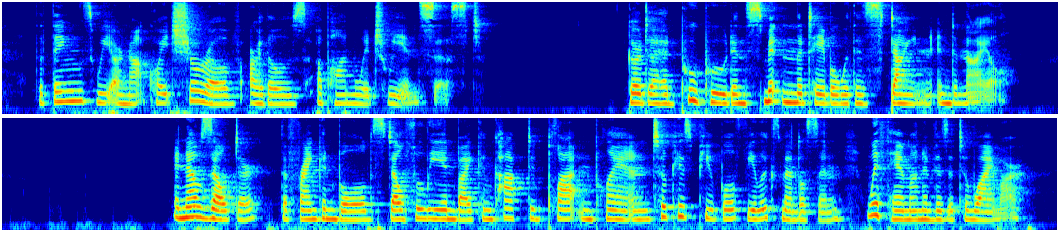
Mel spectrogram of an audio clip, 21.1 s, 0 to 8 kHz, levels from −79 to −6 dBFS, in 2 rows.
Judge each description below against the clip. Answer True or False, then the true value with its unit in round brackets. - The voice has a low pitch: False (200 Hz)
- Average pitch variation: False (1.9 semitones)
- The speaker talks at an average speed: True (150 wpm)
